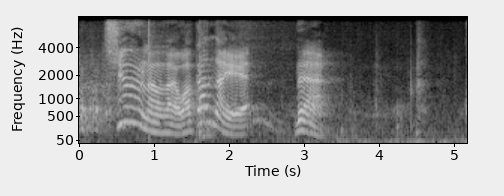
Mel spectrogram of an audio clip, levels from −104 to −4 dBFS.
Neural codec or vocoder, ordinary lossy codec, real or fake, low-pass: vocoder, 22.05 kHz, 80 mel bands, WaveNeXt; none; fake; 7.2 kHz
